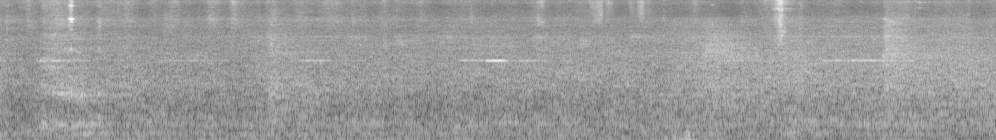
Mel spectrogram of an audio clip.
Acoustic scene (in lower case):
subway station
